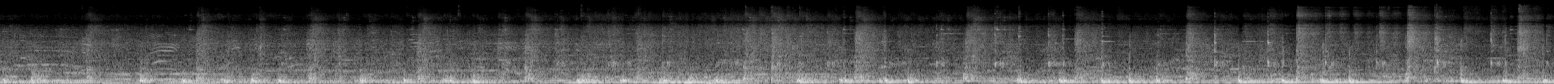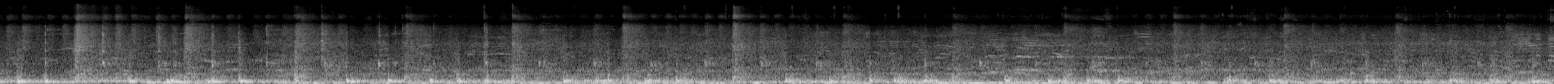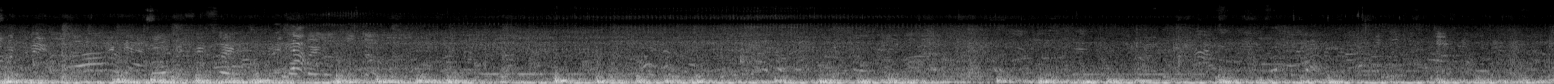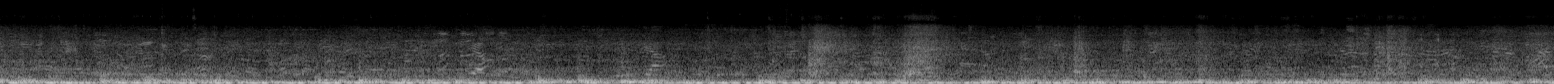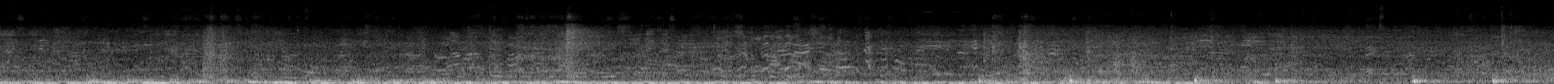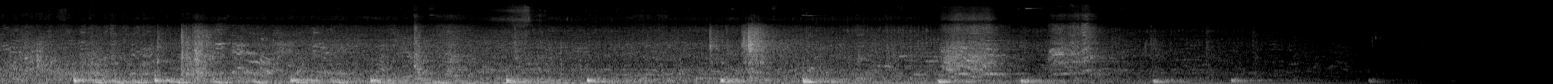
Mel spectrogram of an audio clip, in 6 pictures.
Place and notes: Leuvehaven, Rotterdam, Netherlands - Huizen voor mensen, niet voor winst
Huizen voor mensen, niet voor winst. Recording of a demonstration calling for an end to the housing crisis in the Netherlands. At the beginning and the end of the recording, it is possible to listen to a few skaters, they usually gather in an open space in front of the Maritime Museum. It is also possible to listen to two groups chanting "Huizen voor mensen, niet voor winst", to a speaker someone brought to lay music and a group of drummers. The demonstration would walk towards the city center to finally reach Blaak.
